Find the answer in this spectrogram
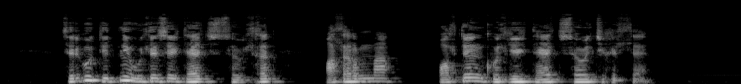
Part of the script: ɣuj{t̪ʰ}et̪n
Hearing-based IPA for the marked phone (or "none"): t̪ʰ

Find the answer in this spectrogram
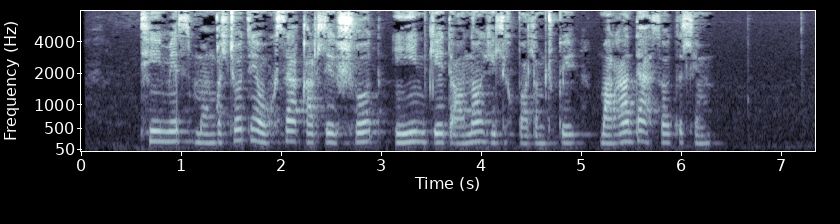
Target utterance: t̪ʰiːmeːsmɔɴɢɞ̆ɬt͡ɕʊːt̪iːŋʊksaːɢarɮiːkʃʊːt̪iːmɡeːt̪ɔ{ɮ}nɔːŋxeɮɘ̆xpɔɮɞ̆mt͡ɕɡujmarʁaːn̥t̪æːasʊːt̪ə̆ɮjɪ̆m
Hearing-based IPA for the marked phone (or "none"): none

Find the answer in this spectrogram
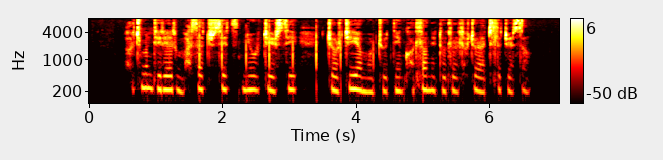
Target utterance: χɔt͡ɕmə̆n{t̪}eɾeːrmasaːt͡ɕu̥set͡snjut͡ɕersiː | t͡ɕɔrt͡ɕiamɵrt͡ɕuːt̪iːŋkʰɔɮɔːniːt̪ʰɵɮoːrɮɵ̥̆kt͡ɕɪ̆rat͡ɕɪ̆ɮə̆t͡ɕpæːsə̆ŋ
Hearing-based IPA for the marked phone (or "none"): t̪ʰ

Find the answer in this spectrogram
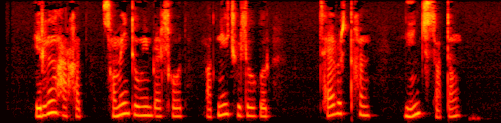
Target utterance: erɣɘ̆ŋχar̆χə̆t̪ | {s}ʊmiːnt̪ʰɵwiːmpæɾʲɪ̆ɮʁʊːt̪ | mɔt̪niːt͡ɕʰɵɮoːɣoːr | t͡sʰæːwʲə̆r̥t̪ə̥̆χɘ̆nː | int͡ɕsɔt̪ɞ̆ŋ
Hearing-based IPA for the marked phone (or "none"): s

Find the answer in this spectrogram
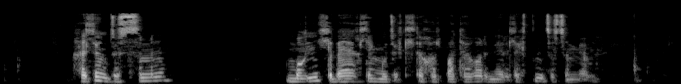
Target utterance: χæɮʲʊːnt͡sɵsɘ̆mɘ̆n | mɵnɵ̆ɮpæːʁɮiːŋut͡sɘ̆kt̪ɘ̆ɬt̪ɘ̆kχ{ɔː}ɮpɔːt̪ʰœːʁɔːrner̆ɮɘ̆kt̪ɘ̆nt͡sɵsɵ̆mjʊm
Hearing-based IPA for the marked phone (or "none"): ɔ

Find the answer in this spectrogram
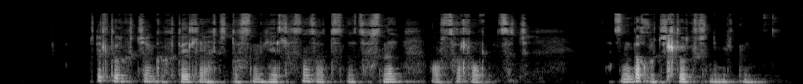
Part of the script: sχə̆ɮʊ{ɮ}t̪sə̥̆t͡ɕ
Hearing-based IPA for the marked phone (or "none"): ɮ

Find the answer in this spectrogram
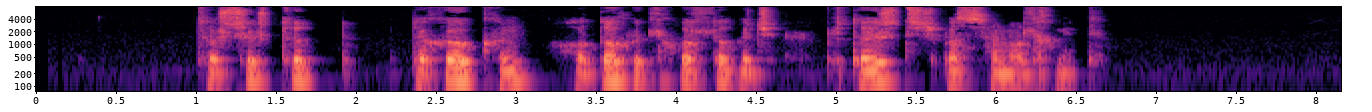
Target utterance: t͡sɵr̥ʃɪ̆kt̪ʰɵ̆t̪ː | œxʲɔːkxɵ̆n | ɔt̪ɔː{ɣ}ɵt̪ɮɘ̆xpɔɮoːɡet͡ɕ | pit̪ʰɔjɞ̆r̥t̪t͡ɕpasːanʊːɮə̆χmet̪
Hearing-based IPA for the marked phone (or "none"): x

